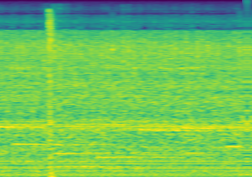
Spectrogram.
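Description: Two drills run together in the video game Blossom, giving a steady mechanical engine-like drone that stays level throughout, with one brief burst of noise near the start.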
